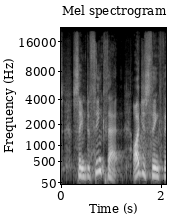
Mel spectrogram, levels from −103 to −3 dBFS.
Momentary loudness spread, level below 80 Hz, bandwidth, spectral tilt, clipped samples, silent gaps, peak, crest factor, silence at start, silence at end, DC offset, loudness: 7 LU; -70 dBFS; over 20 kHz; -5 dB/octave; under 0.1%; none; -8 dBFS; 20 dB; 0.1 s; 0 s; under 0.1%; -28 LUFS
